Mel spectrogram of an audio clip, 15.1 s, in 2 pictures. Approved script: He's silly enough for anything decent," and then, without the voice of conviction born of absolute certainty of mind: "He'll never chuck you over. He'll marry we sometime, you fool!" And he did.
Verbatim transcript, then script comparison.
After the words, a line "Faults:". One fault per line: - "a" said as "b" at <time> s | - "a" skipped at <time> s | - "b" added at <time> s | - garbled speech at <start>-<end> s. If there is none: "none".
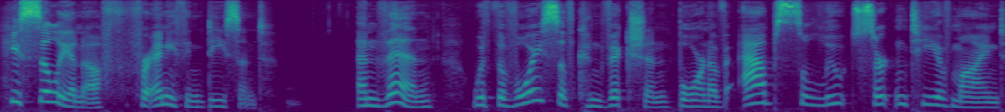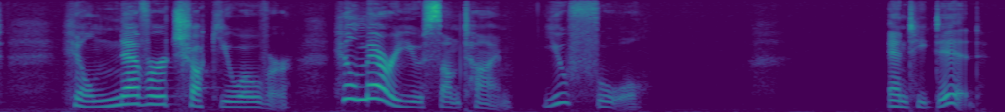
He's silly enough for anything decent," and then, with the voice of conviction born of absolute certainty of mind: "He'll never chuck you over. He'll marry you sometime, you fool!" And he did.
Faults:
- "without" said as "with" at 3.5 s
- "we" said as "you" at 10.5 s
